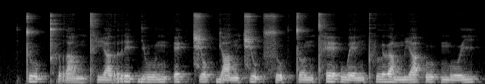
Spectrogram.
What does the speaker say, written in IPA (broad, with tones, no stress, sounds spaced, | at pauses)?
t u˥˩ ʔ kʰ r a˨˩ n tʰ i˧ a̯ r i˥˩ t̚ j uː˦˥ n ʔ e˥˩ k̚ t͡ɕ o˦˥ k̚ j a˧ n t͡ɕ u˥˩ ʔ s u˨˩ ʔ t o˧ n tʰ e˥˩ ʔ w e˦˥ n pʰ l ɯ˥˩ a̯ m i˦˥ a̯ ʔ u˦˥ ʔ m uː˦˥ j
